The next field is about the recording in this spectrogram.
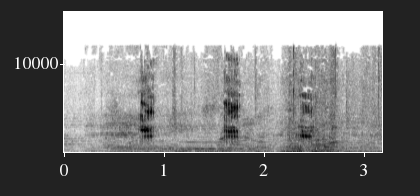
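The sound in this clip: A pet pig that fans feed with fruit grunts and oinks: three short, nasal bursts spaced about a second apart, each rising clearly above a steady, hissy background.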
